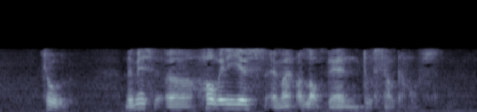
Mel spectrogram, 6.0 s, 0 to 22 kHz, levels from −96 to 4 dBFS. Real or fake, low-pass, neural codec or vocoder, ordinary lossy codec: fake; 3.6 kHz; codec, 16 kHz, 2 kbps, FunCodec, trained on LibriTTS, 25 frames a second; MP3, 16 kbps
